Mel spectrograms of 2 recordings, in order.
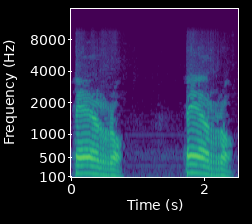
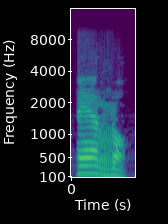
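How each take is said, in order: First: Perro with the rr trilled hard, loud; rolled double R. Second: Perro with a trilled rr, loud; rolled double R. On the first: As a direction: repeat perro with a strong trilled rr. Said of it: "Can everybody say that?". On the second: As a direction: roll the rr in perro clearly. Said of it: "you hear the double R there?". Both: Shown as a demonstration.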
